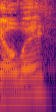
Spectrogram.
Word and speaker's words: Elwes: Cary Elwes? – Yeah.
